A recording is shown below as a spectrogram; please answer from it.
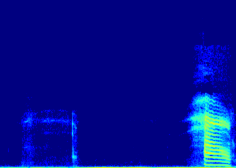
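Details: Indoors, the talkative rescue cat Unagi gives one bright descending meow near the end, preceded by a faint high whine and a brief click, over a loud low rumbling background.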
